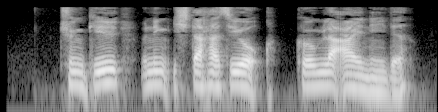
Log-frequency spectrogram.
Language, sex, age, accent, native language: Uzbek, male, 18-24, Namangan, Uzbek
